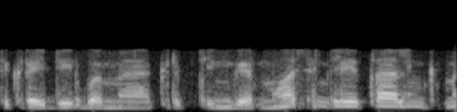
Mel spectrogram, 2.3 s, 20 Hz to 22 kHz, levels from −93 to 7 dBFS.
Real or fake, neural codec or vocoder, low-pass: real; none; 3.6 kHz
